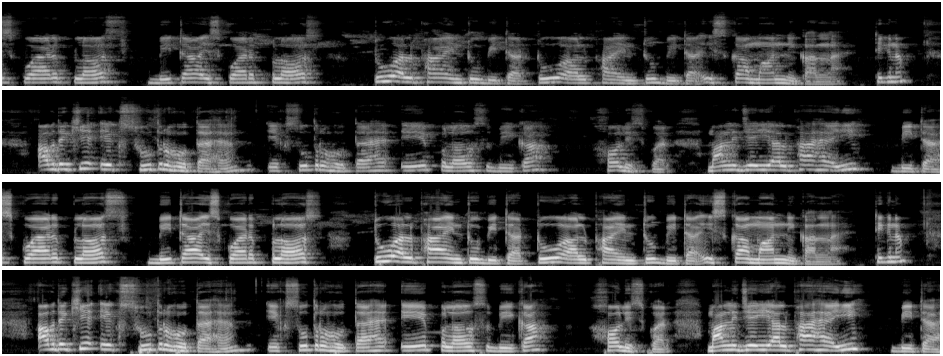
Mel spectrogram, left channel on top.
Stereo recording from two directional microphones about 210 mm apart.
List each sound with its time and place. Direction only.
0.0 s speech: 40° right (ahead or behind)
